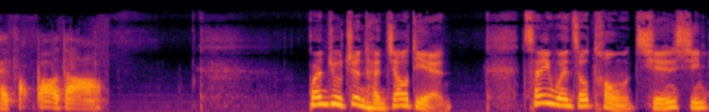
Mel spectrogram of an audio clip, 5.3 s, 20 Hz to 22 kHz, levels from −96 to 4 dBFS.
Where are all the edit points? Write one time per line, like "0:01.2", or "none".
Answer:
none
